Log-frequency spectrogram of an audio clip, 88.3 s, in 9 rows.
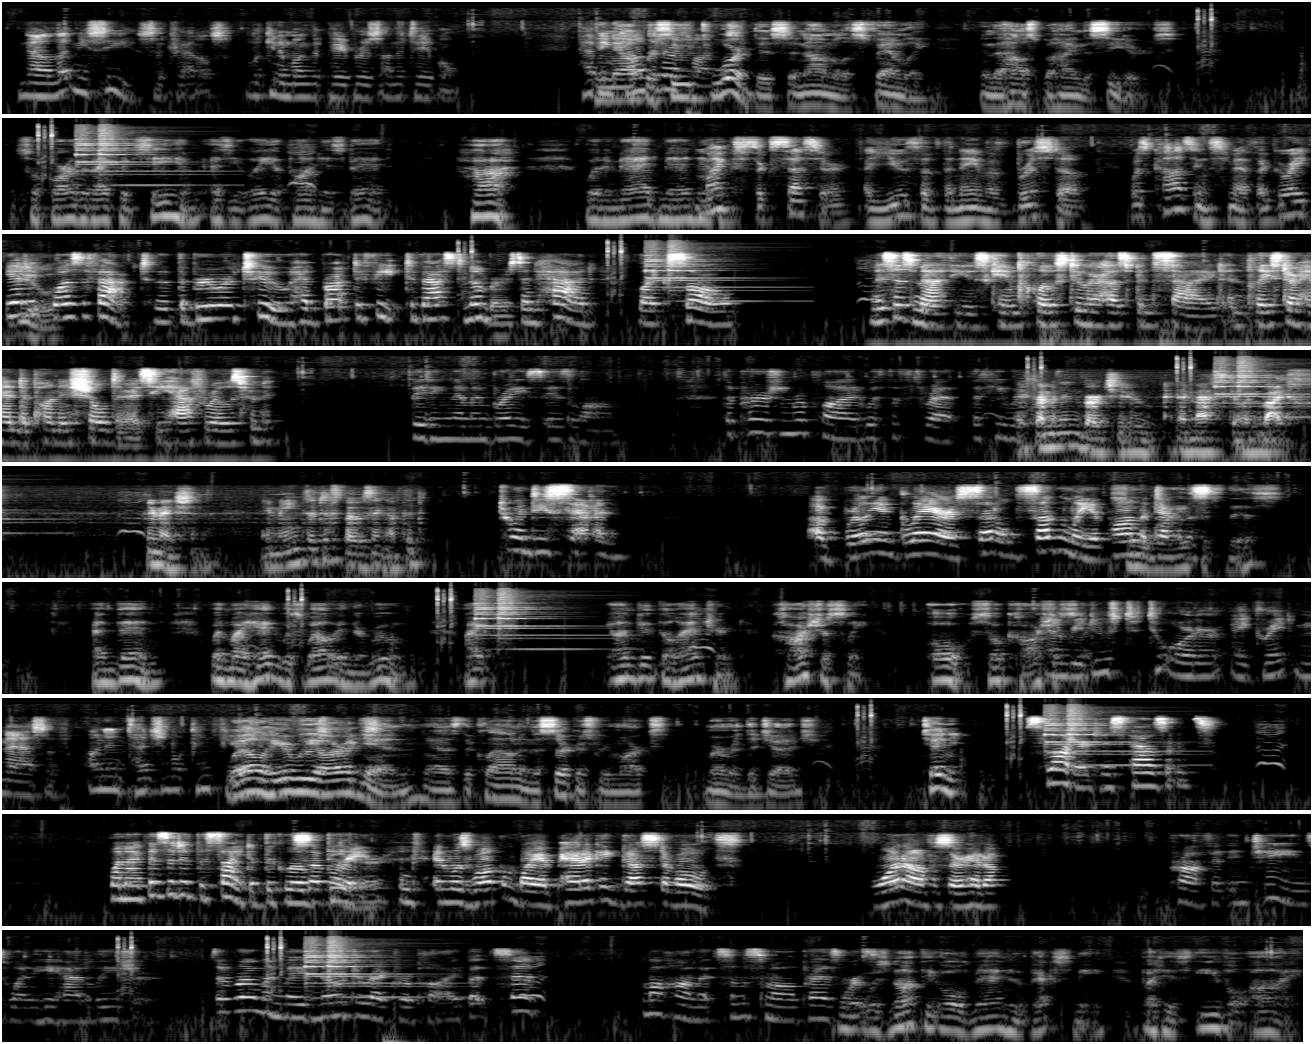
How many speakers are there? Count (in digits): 9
